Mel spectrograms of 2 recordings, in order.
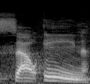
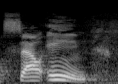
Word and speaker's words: Samhain: you pronounce it is saueen sounds very close to halloween okay but it was called saueen and so again they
